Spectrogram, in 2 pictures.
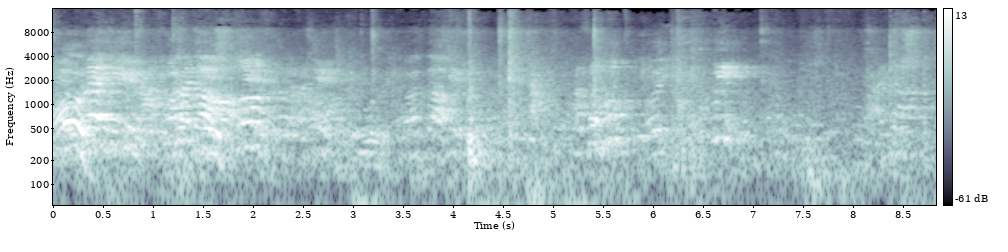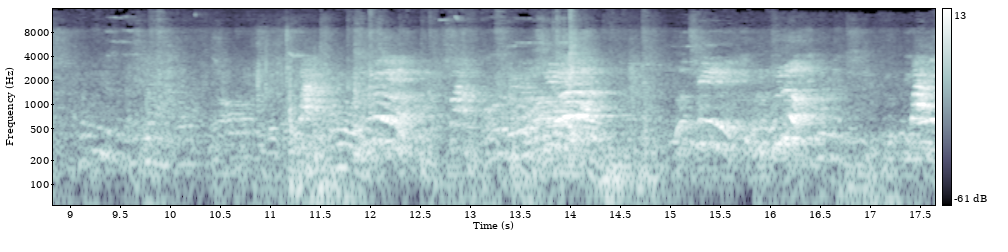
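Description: Men shout with animation from ringside.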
